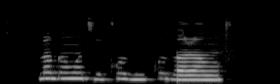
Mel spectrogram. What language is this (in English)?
Yoruba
